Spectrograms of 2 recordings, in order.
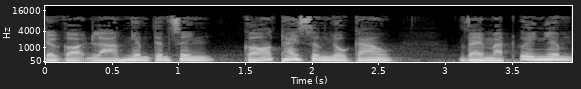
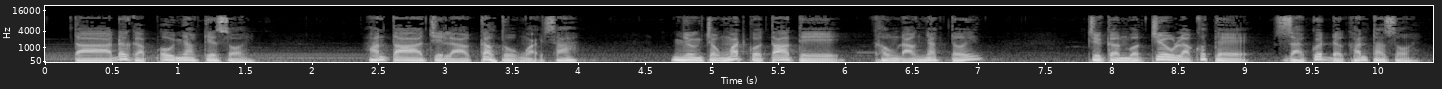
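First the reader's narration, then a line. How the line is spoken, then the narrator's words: Cold scornful snort. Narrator (Vietnamese): Nghiêm tiên sinh lạnh lùng khịt mũi rồi nói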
